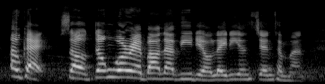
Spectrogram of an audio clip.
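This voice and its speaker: A woman uses a raised, projected voice with an animated tone and very wide pitch swings. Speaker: conference speaker. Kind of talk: conference talk. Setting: stage with audience. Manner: loud.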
